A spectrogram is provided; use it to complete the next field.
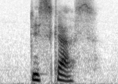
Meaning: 1. To converse or debate concerning a particular topic 2. To communicate, tell, or disclose (information, a message, etc.) 3. To break to pieces; to shatter
- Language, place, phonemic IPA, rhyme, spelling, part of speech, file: English, California, /dɪˈskʌs/, -ʌs, discuss, verb, En-us-discuss.ogg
